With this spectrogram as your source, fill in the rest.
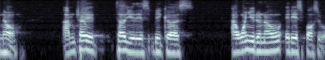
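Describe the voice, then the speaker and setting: A somewhat breathy man with a Spanish accent speaks at a moderate pace and a medium pitch, monotone and flat, with long, frequent pauses. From Venezuela, Margarita Island. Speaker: medical student, student government president. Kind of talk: ceremony speech. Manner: unscripted, some hesitations.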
